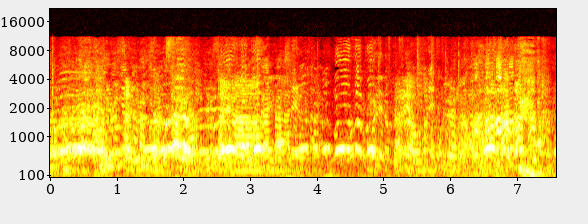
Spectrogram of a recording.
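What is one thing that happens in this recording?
A crowd of young people sings and shouts loudly nearby.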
